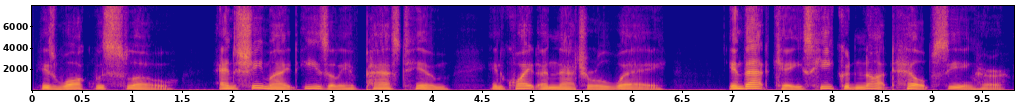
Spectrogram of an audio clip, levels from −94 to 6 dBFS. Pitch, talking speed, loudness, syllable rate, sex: 125 Hz, 155 wpm, -20 LUFS, 3.7 syllables/s, male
